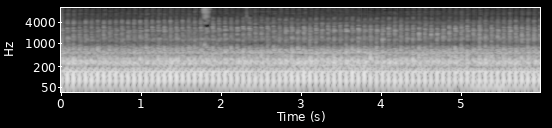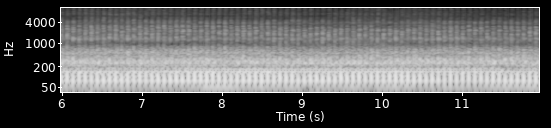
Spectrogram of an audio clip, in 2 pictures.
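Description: Small engine of a 'ces' motor boat running steadily with an even, rapid putter. A single sharp click about two seconds in.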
